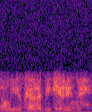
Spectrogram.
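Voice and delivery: exasperated whisper; hushed, voiceless disbelief. Retold or imitated. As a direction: breathe it out in disbelief. Reaction to the unhelpful parrot.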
